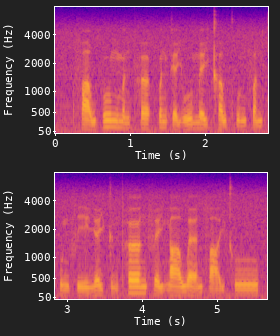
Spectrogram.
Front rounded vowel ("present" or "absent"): present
